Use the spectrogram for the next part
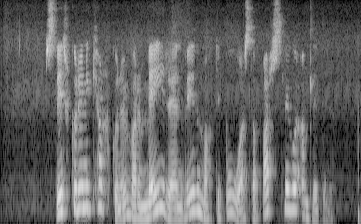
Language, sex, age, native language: Icelandic, female, 40-49, Icelandic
